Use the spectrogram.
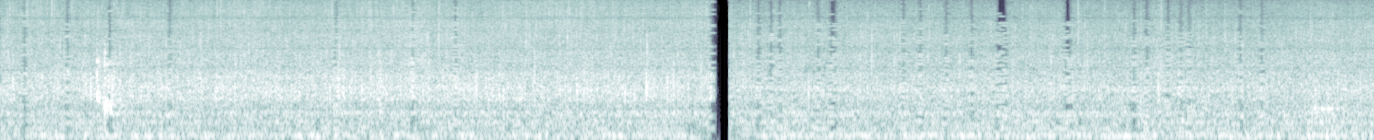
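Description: Ampalaya with shrimp frying and being stirred in a pan, a steady hissing sizzle throughout with a brief gap midway, close by and fairly quiet.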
